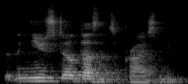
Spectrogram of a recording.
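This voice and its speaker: A man voicing a calm, kindly woman teacher from a storybook in a quiet, measured way. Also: medium pitch, natural voice. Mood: calm, frank. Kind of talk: storybook character voice. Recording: roomy, distant microphone.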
